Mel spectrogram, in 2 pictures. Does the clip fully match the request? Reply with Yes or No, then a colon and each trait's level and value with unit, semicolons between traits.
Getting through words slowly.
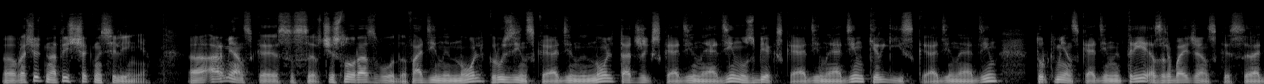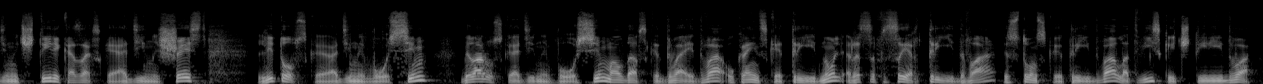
Yes: slow, 95 wpm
